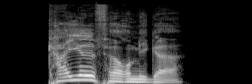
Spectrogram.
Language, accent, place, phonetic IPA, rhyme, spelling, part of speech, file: German, Germany, Berlin, [ˈkaɪ̯lˌfœʁmɪɡɐ], -aɪ̯lfœʁmɪɡɐ, keilförmiger, adjective, De-keilförmiger.ogg
- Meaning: inflection of keilförmig: 1. strong/mixed nominative masculine singular 2. strong genitive/dative feminine singular 3. strong genitive plural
